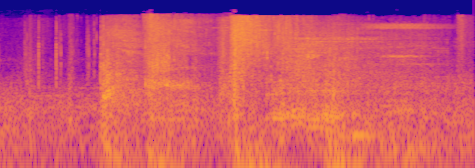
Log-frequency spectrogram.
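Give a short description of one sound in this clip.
A sword strikes and slashes with heavy metallic blows.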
